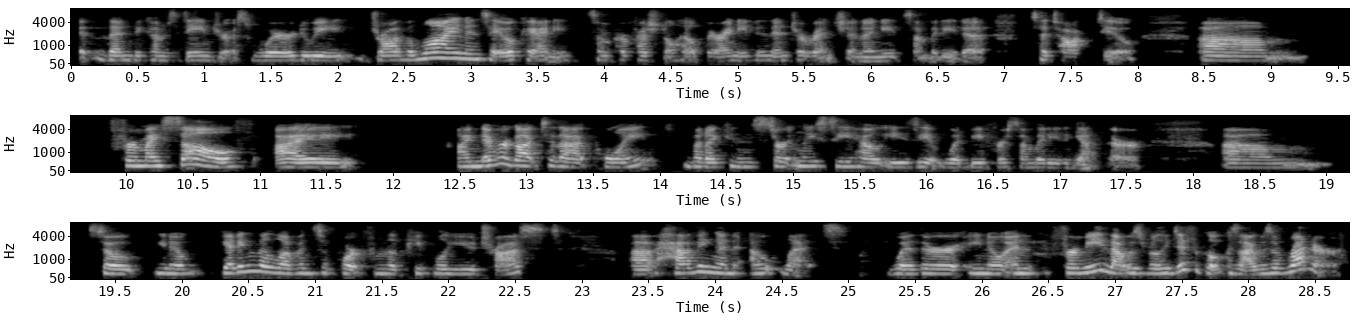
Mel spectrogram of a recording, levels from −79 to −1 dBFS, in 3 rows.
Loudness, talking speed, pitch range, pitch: -26 LUFS, 185 wpm, 190-235 Hz, 205 Hz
